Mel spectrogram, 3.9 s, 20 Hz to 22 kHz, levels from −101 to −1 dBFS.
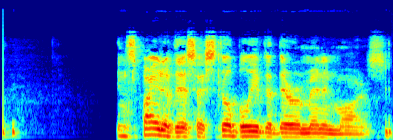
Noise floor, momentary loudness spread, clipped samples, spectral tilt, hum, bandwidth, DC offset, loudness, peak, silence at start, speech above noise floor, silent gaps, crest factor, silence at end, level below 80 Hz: -85 dBFS; 13 LU; under 0.1%; -4.5 dB/octave; none; 8.4 kHz; under 0.1%; -15 LUFS; -2 dBFS; 0 s; 70 dB; none; 14 dB; 0 s; -54 dBFS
